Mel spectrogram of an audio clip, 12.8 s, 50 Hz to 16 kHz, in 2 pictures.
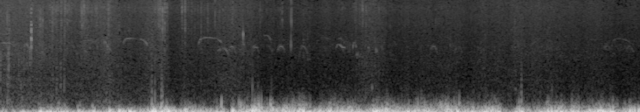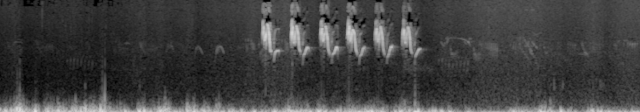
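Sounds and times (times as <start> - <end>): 
steady low rumbling noise: 0.0 - 12.7
smoky warbler Phylloscopus fuligiventer delivering bright high notes: 9.0 - 10.6.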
